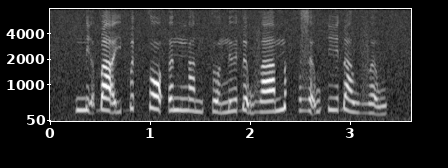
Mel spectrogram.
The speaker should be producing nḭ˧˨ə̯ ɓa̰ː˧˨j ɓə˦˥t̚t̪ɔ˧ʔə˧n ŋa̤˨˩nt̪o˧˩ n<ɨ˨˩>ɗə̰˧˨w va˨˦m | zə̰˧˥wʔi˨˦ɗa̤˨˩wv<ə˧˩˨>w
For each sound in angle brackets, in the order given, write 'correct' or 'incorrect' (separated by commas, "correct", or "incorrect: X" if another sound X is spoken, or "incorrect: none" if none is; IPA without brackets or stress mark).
incorrect: ɨ˧, correct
